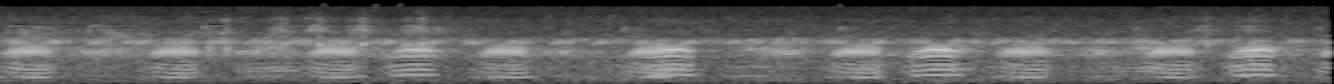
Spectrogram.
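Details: Frog calling on a day of light drizzle: short, harmonic, nasal croaks repeat in a steady run about every half second, each pulse rising and falling in loudness, with no other clear sounds.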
